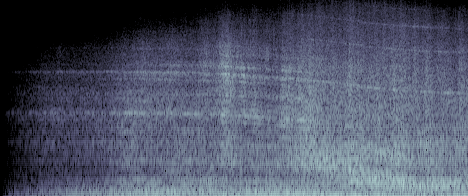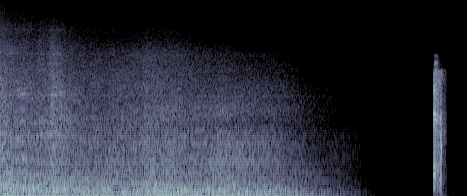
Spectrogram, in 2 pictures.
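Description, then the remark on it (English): A small propeller aircraft circles while the tower visually confirms its landing gear has been deployed; its engine drones past, swelling in to a steady, loud roar, then fading out abruptly, followed by a brief click. “The aircraft circles and the tower visually confirms that the gear has in fact been deployed.”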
